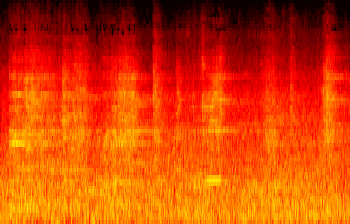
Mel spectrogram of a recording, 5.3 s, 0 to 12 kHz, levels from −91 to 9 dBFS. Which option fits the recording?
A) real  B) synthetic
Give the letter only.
A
